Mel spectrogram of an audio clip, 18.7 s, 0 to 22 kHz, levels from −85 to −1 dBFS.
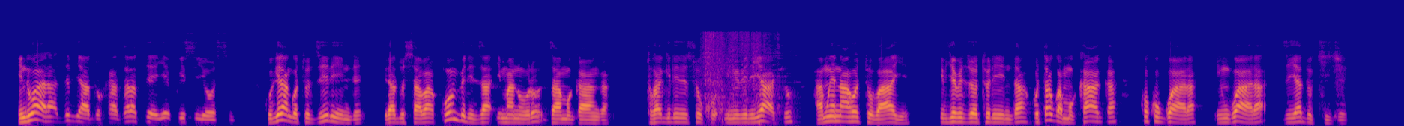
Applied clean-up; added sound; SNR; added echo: classical method log-MMSE.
